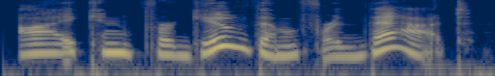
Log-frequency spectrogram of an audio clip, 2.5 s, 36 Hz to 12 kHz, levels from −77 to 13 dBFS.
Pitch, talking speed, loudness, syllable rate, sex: 220 Hz, 145 wpm, -19 LUFS, 3.7 syllables/s, female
